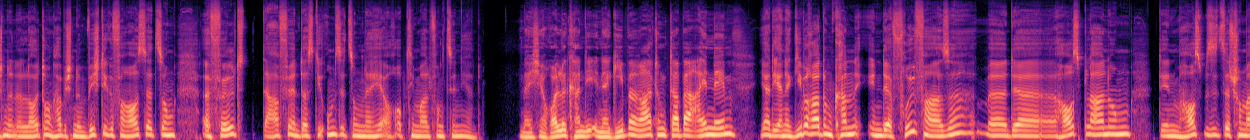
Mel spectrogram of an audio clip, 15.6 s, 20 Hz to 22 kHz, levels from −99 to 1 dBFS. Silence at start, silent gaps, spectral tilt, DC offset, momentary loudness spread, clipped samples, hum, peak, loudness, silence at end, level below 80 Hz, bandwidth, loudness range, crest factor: 0 s; none; -6.5 dB/octave; under 0.1%; 7 LU; under 0.1%; none; 0 dBFS; -14 LUFS; 0 s; -50 dBFS; 19 kHz; 4 LU; 14 dB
